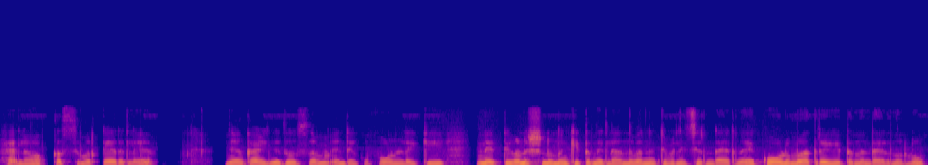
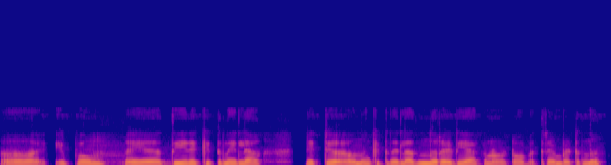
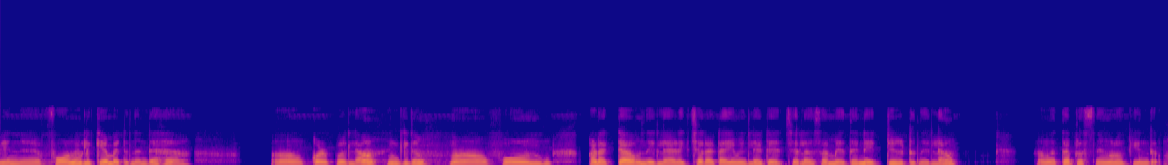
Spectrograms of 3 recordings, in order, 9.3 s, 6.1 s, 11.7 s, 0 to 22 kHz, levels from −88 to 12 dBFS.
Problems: low volume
